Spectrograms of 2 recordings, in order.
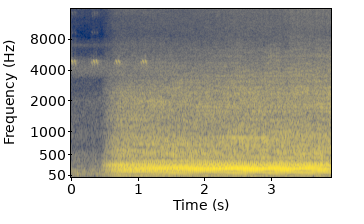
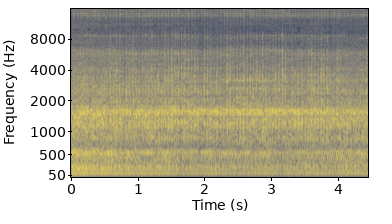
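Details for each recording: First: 2006 Toyota Avalon 3.5L V6, restarted after reassembly to check the serpentine belt system rattle (it had overheated; water pump was first suspected). Engine catches and settles into a smooth, steady idle with an even hum and no belt rattle or chirp: normal idle. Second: 2006 Toyota Avalon 3.5L idling with a busy metallic rattle and thin bearing-like hiss in the serpentine belt system. Noise pinpointed to the water pump, which was then replaced.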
